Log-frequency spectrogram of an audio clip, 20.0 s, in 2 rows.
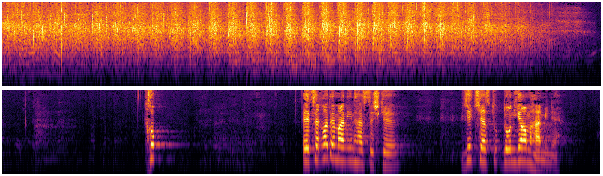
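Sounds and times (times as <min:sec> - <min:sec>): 
audience applause: 0:00.0 - 0:09.7
speech: 0:15.0 - 0:16.7, 0:17.6 - 0:19.4.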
